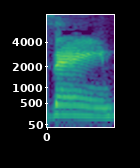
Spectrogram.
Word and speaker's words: Zayn: Is am I pronouncing it right when I say Zane? Terry says Zane.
